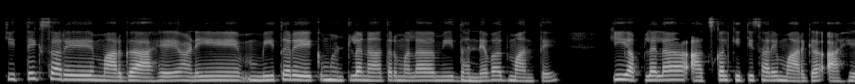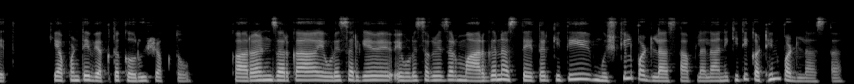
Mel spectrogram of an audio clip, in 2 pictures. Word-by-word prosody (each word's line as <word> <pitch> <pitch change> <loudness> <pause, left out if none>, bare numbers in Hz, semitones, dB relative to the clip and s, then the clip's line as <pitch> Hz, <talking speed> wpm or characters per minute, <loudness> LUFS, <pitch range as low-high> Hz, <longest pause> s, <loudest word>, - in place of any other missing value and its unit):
कित्येक 245 +2 -4
सारे 220 -6 +2
मार्ग 180 -2 +1
आहे 180 0 +2
आणि 190 +1 0
अ, - - -3
मी 195 +1 0
तर 215 -1 +3
एक 195 -1 +3
म्हटलं 200 0 +1
ना 185 -1 0
तर 190 -1 -1
मला 185 0 0
मी 185 0 -2
धन्यवाद 180 +3 -1
मानते, 165 +1 -4 0.6
की 230 0 +2
आपल्याला 200 0 +2 0.2
आजकाल 205 +3 +2
किती 200 0 -2
सारे 195 -1 0
मार्ग 165 -3 0
आहेत, 155 +1 0 0.4
की 195 - -1
आपण 190 +1 0
ते 205 - +5
व्यक्त 175 +1 -1
करू 170 0 0
शकतो 160 -3 -8 0.4
कारण 180 +3 +3
जर 195 -1 +3
का 200 0 +4
एवढे 190 -1 +1
सगळे 195 0 0 0.3
एवढे 180 +1 -1
सगळे 195 0 -1
जर 205 +1 -1
मार्ग 170 +3 +2
नसते, 215 -3 +1
तर 195 - 0
किती 210 +4 -1 0.2
मुश्कील 195 - -2
पडलं 185 -7 0
असता 160 +1 -3
आपल्याला 160 +1 -5
आणि 170 +1 -4
किती 205 +5 -4
कठीण 225 +6 0
पडलं 155 -6 -2
असतं. 150 +1 -8
190 Hz, 175 wpm, -25 LUFS, 175-200 Hz, 0.6 s, ते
